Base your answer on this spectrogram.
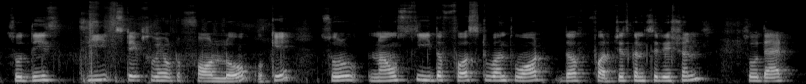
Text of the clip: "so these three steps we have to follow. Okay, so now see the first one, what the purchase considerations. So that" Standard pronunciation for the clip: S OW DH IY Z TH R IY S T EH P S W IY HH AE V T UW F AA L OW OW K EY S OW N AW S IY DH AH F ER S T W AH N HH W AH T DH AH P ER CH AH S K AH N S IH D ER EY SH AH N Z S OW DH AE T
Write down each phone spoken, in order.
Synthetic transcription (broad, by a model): S OW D IY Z T R IY S T EH P S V IY HH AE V T UW F AA L OW OW K EY S OW N AW S IY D AH F ER S T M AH N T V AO T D AH F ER CH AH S K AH N S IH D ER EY SH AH N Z S OW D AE T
